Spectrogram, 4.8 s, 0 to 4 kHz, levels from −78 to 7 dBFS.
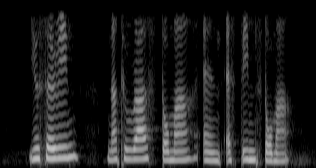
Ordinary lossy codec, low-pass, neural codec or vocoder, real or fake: none; 3.6 kHz; none; real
